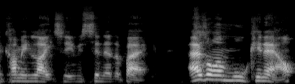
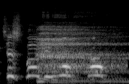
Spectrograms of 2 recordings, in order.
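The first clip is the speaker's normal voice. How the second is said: laughing. Real, not acted. Laughing at his own prank.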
